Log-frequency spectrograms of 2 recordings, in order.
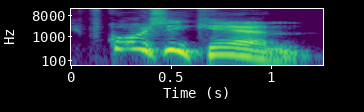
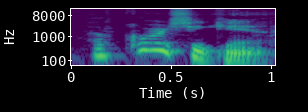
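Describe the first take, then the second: First: Of course HE can, raised and punched on he; emphatic. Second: Of course he can, said much softer, dropping back; softer echo. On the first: Preacher insisting to the congregation, emphatic. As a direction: lean hard on he, lifting the voice. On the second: Preacher echoing his point to the congregation, hushed. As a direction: repeat it under your breath. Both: Shown as a demonstration. Preacher repeats line two ways.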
